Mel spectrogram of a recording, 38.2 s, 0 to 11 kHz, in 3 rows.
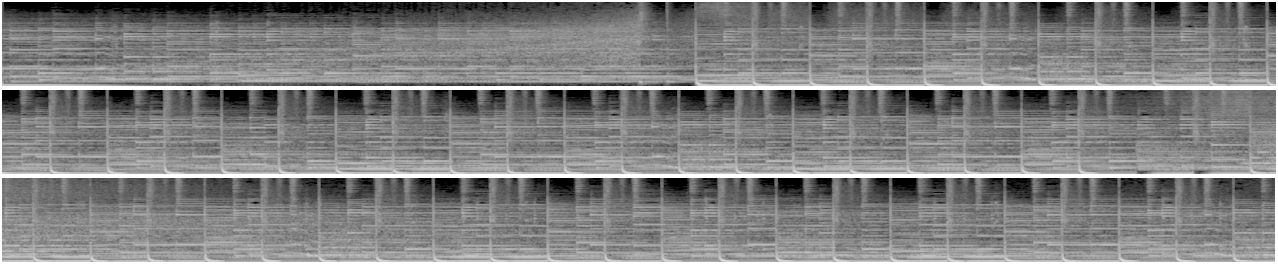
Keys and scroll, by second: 15.0 space, 16.3 F2, 20.6 shift+Page_Up, 29.6 space, 30.8 ctrl+z.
